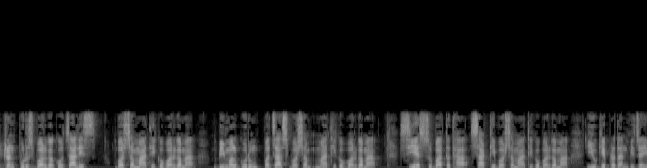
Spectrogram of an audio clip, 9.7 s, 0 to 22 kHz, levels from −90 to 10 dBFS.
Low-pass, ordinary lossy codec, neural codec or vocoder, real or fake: 7.2 kHz; none; none; real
